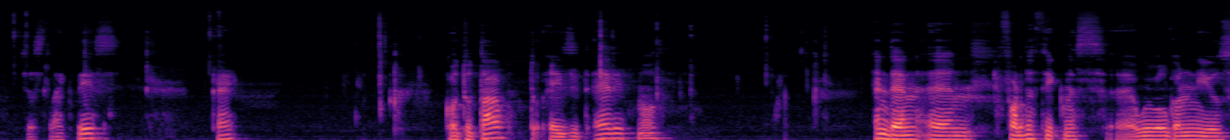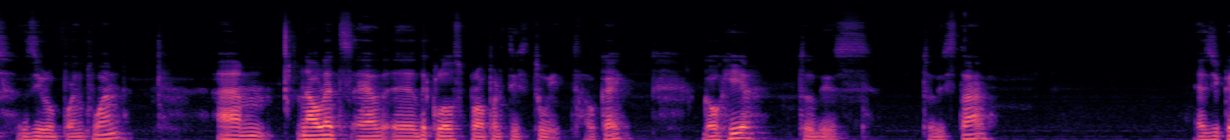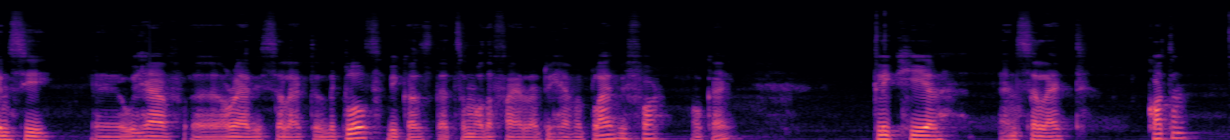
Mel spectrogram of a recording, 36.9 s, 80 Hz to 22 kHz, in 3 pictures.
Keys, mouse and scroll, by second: 0.0-5.9 middle drag, 5.9 Tab, 6.8-36.9 middle drag.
